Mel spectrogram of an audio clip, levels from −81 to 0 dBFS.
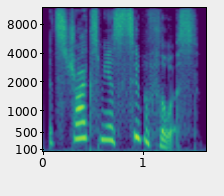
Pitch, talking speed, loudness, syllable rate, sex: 290 Hz, 185 wpm, -18 LUFS, 5.5 syllables/s, female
